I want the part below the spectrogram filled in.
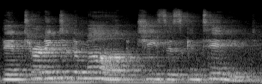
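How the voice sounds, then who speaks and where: A woman narrating a dramatic scripture reading in a church, with a solemn, measured delivery. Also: on the high side, fairly bright tone. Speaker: narrator of a Passion Gospel reading. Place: large church during a service. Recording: very echoey church, distant mic, noisy.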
